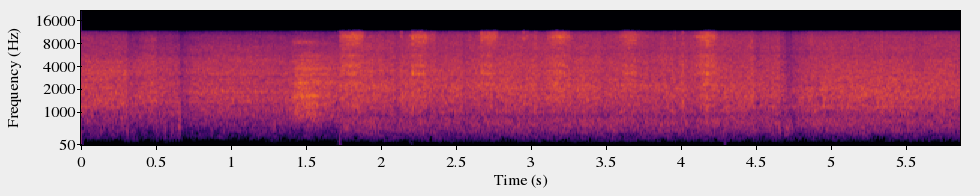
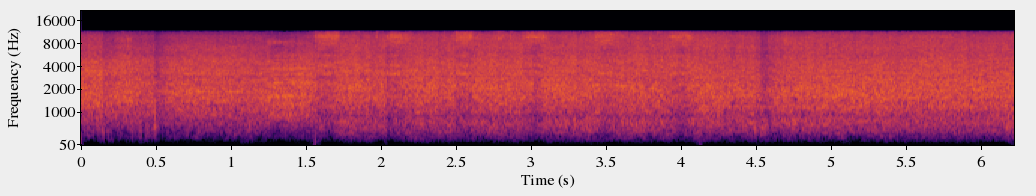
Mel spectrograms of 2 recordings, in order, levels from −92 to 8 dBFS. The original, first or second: second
